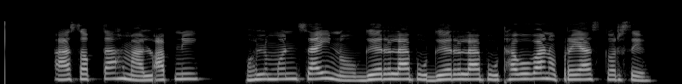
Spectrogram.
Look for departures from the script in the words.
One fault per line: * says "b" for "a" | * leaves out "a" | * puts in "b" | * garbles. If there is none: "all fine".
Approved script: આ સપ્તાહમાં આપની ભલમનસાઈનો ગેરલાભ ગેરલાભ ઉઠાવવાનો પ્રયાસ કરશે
all fine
